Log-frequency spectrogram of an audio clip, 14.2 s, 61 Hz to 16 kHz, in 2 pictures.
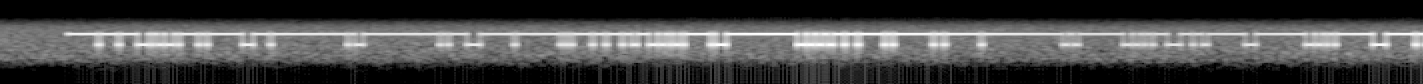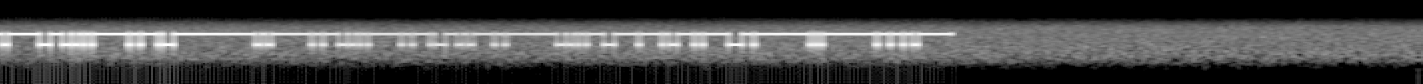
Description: RTTY (75 baud, 850 Hz shift), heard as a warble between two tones, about 1250 Hz centre, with radio static and fading. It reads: 9A5YKU DE IK1I 579 579 1381 1381 9A5YKU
